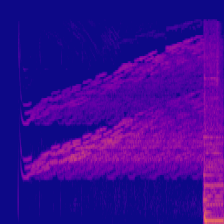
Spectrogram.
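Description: A synthesized riser sound effect starts about a third of a second in. It dips briefly in pitch, then climbs steadily higher and grows louder for about three and a half seconds, building up to the intro music.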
